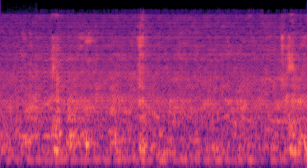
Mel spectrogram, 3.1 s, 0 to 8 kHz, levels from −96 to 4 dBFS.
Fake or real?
fake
